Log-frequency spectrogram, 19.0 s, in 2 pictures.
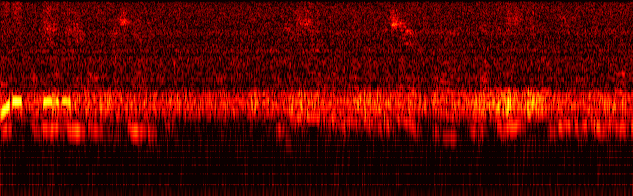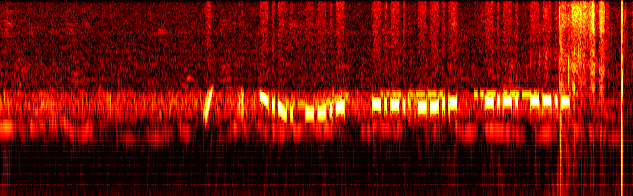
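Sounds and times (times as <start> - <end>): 
CW morse code scan: 12.5 - 18.2.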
